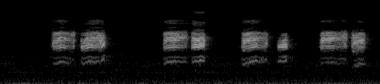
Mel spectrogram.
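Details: Harsh call of a male Southern Fiscal near Grahamstown, South Africa: grating, buzzy double notes given in paired bursts roughly every three quarters of a second.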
